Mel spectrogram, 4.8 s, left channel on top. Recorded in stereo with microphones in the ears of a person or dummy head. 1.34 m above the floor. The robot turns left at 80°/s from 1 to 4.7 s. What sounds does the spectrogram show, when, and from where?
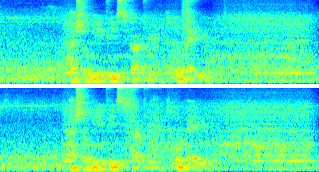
1.0 s a man speaking: 140° right, 2 m; by 3.3 s 40° left, 2 m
